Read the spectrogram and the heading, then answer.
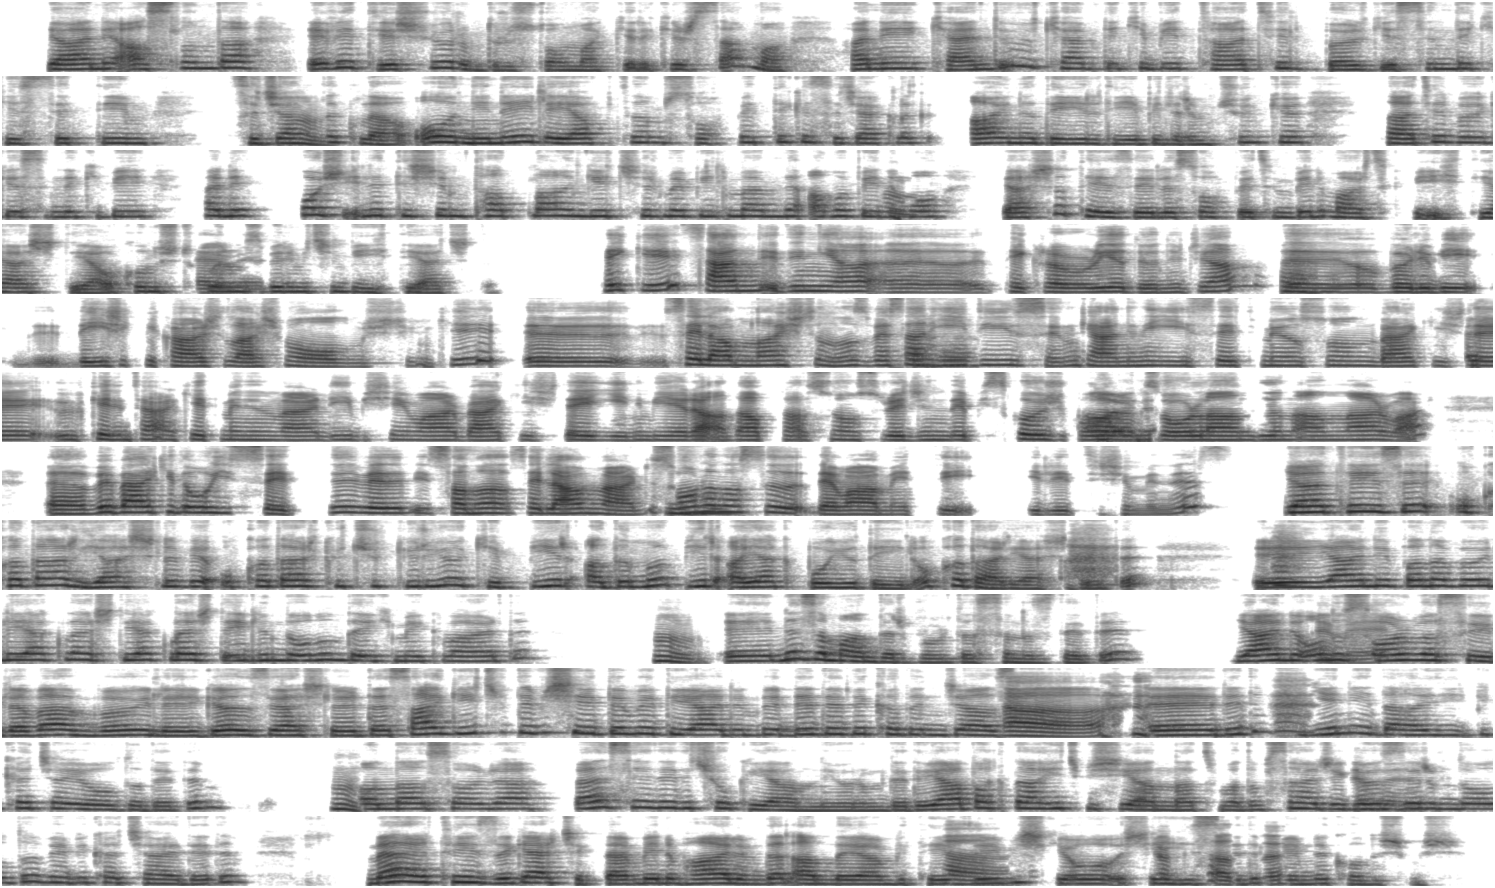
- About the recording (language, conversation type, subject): Turkish, podcast, Yerel halkla yaşadığın sıcak bir anıyı paylaşır mısın?
- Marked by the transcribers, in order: unintelligible speech; giggle; chuckle; sniff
